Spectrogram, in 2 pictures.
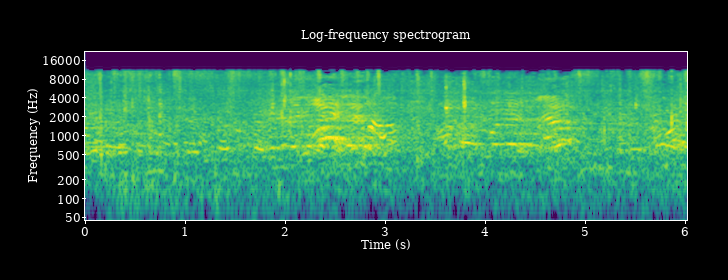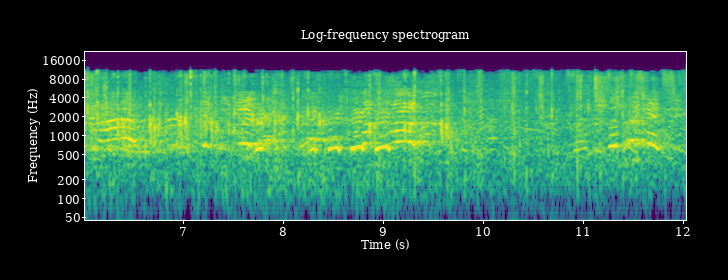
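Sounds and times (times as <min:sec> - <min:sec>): boys shouting: 0:02.1 - 0:03.2, 0:07.3 - 0:09.7.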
